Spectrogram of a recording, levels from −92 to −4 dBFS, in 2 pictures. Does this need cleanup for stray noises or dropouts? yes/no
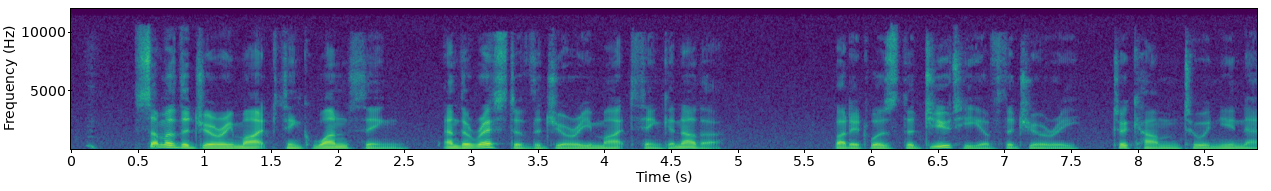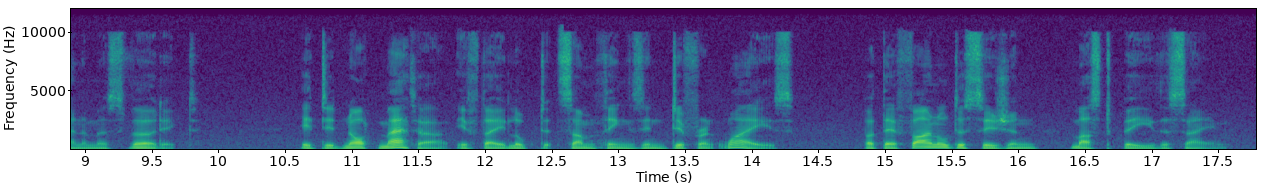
yes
